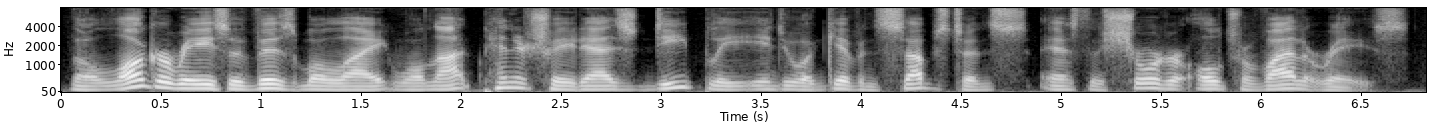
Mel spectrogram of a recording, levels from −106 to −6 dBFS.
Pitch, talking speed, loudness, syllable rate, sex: 130 Hz, 185 wpm, -20 LUFS, 5.4 syllables/s, male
